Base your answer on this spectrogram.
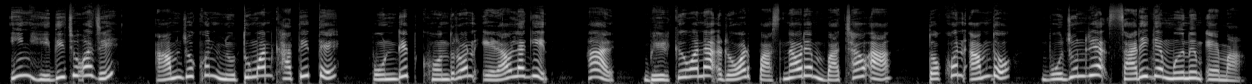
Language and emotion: Santali, disgusted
